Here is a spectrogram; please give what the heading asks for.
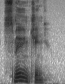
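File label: "smaointinn", Scottish Gaelic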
